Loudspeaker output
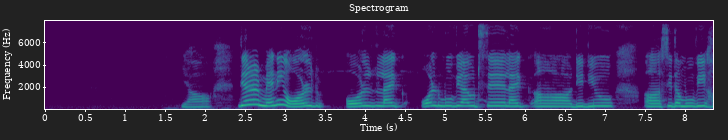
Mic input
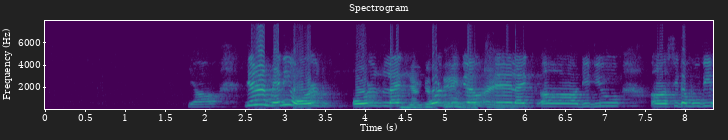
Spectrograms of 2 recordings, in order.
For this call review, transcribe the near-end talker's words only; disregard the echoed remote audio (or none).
You have to think why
